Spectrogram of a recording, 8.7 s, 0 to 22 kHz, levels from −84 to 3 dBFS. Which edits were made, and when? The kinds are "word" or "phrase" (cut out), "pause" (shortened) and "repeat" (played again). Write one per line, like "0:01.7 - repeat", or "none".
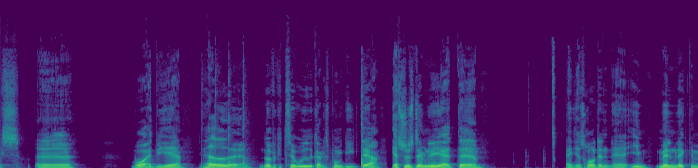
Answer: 0:04.8 - pause
0:07.0 - pause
